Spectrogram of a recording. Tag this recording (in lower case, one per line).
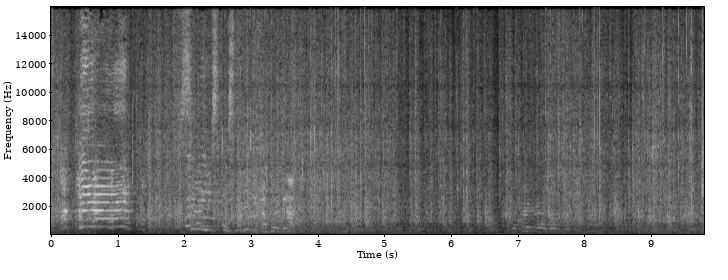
hail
